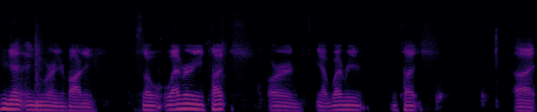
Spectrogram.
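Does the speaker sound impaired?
Yes: cleft lip, unilateral.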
